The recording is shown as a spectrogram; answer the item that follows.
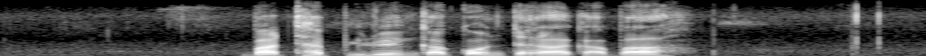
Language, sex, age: Tswana, male, 24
